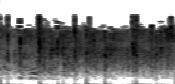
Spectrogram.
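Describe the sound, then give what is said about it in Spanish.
A university audience applauding two of its professors, a biologist and a geographer. Many hands clap steadily together in a dense, continuous wash of sharp claps that holds at a fairly loud level from start to finish. “Un aplauso.”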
